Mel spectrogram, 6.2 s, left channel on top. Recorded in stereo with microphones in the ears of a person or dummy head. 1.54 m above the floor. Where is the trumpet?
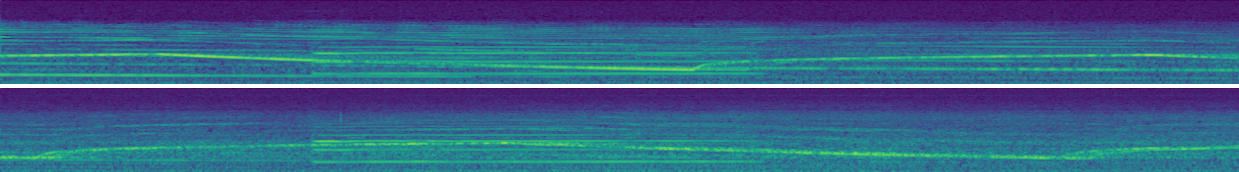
Centre (ahead or behind).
